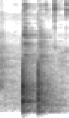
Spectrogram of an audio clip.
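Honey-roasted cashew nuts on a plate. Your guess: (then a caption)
Crisp. Cooled honey-coated roasted cashews are moved around on a plate, giving four separate crisp clicks. The first two are louder with a bright, brittle attack and a short ring, and the last two are lighter, higher ticks. The cashews sound crispy and crunchy.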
